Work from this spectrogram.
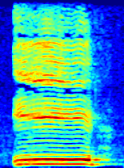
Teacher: say E, a long E sound, E, and then take your lips and turn them into oo.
